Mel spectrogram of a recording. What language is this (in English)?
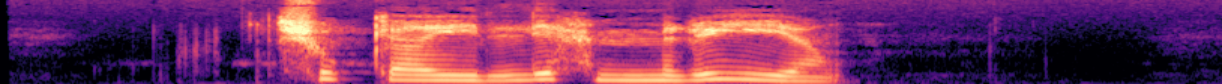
Kabyle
